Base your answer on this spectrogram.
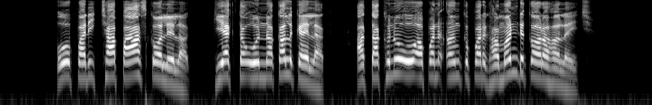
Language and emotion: Maithili, disgusted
